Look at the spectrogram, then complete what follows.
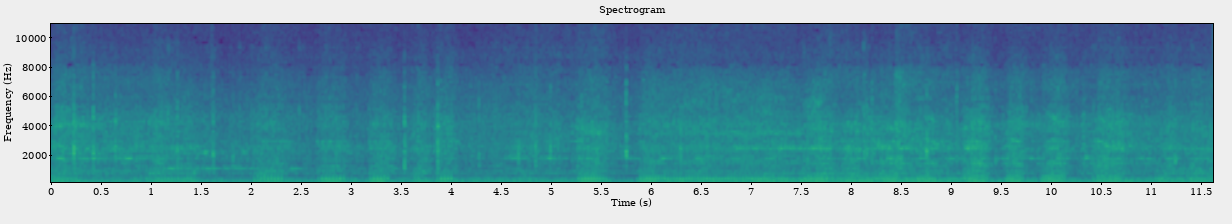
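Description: Honda TRX90 youth ATV's small four-stroke single-cylinder engine running at a fairly steady pitch, heard through a helmet-mounted camera, with knocks and rattles from the ride over the track in the middle part.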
